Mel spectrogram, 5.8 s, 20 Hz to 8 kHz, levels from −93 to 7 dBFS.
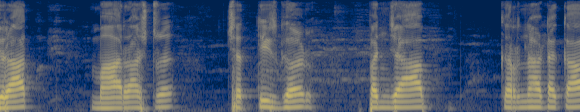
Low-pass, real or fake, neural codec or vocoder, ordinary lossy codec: none; real; none; none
